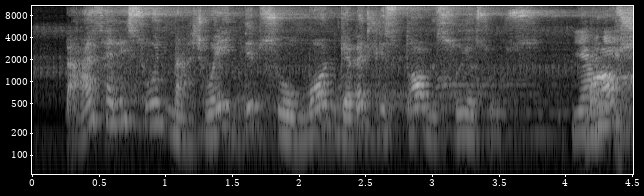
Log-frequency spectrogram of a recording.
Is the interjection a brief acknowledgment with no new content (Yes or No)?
No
